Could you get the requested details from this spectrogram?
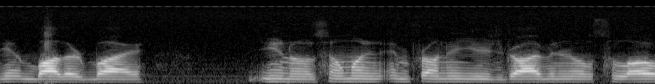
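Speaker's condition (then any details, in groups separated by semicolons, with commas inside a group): Brain injury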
